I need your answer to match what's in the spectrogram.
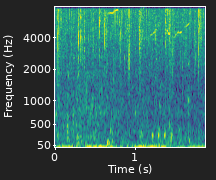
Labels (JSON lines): {"label": "biophony, dolphin", "recorder": "SoundTrap 500"}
